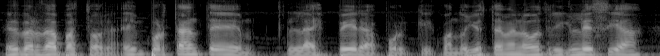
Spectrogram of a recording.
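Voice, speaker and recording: A man's voice: medium pitch, fairly even intonation, normal speed, darkish tone, no echo. A man, a pastor sharing his experience in an earnest, chatty way. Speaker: pastor, guest. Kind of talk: conversational testimony.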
